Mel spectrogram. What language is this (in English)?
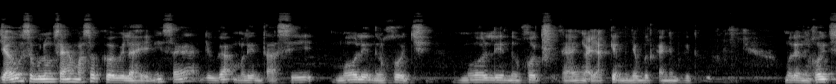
Indonesian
